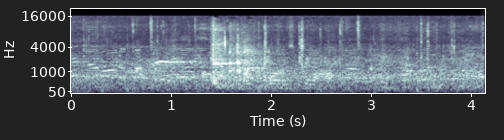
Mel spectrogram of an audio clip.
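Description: Indistinct chatter of players and spectators, with a few brief knocks, in an indoor sports dome.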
